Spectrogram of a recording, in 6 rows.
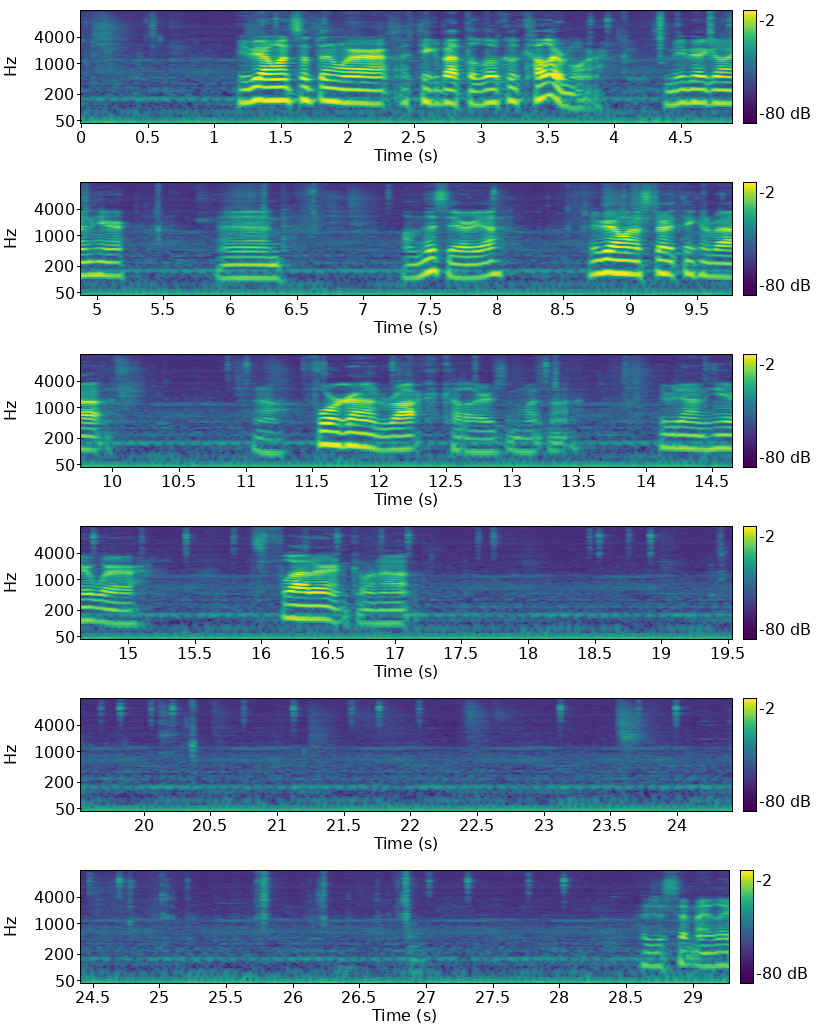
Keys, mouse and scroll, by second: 0.9 middle click, 1.6 click, 2.7 b, 4.0 alt+click, 4.9 click, 5.2 scroll, 6.2 u, 8.0 click, 8.7 !, 11.0 alt+click, 11.6 alt+click, 12.1 alt+click, 13.2 click, 13.8 ctrl+z, 14.7 click, 15.4 click, 16.0 click, 16.6 click, 17.1 click, 17.7 right click, 18.5 click, 18.9 click, 19.8 alt+click, 20.2 alt+click, 21.1 click, 21.8 click, 23.1 click, 24.0 click, 24.7 click, 25.6 alt+shift+d, 26.6 alt+shift+s, 27.3 click, 28.0 click.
